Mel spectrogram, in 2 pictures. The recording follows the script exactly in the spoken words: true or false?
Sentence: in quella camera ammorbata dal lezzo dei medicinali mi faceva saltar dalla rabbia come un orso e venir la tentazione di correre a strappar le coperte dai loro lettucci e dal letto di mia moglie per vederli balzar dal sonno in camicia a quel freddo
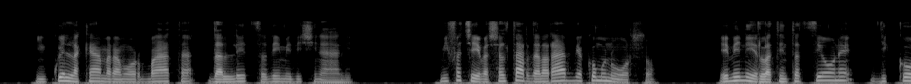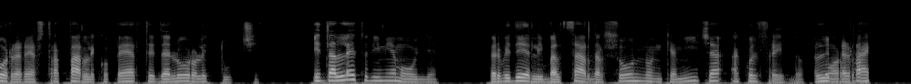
false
